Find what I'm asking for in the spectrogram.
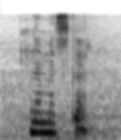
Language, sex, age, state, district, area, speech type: Goan Konkani, female, 18-30, Goa, Pernem, rural, read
